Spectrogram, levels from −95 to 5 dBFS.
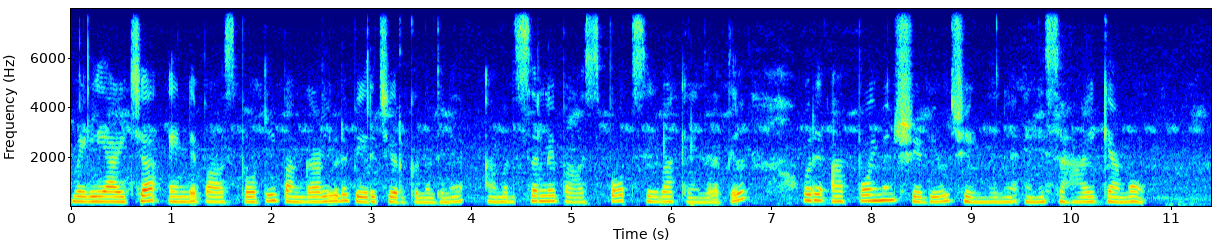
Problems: constant background noise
